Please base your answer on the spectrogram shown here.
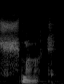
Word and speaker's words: schmuck: telling my daughter that it's not pronounced SMU it's pronounced schmuck and then I was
